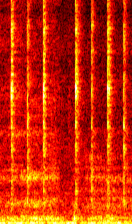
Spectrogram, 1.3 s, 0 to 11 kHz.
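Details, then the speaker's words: Husqvarna 572 XP chainsaw, engine off, during the AutoTune diagnostic auto test: crisp light tick about six times a second, evenly spaced, as the solenoid is actuated; clicking sounds nice and healthy. "all right so it's actuating the solenoid you can hear that clicking noise nice and healthy"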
